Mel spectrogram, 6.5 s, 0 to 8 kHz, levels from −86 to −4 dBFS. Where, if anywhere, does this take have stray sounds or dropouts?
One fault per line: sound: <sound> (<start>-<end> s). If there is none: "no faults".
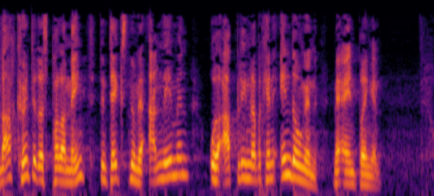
no faults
